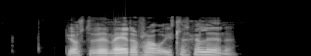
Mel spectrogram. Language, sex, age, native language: Icelandic, male, 40-49, Icelandic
